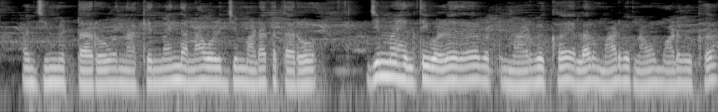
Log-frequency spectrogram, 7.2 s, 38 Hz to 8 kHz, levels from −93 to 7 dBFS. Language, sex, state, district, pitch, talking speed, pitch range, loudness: Kannada, male, Karnataka, Belgaum, 155 Hz, 150 wpm, 145-165 Hz, -16 LUFS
